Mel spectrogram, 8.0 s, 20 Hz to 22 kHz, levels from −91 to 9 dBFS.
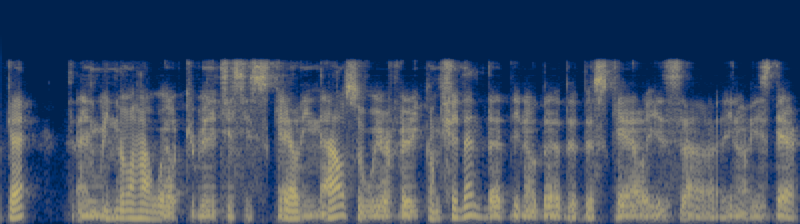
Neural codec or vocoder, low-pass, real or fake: vocoder, 22.05 kHz, 80 mel bands, HiFi-GAN; 7.2 kHz; fake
